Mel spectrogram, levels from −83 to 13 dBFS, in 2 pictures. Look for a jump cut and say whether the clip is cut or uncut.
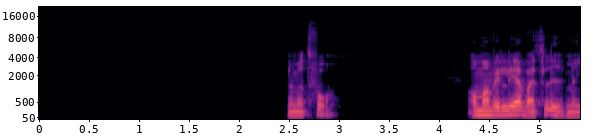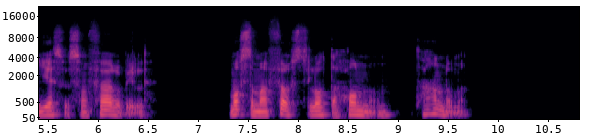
uncut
